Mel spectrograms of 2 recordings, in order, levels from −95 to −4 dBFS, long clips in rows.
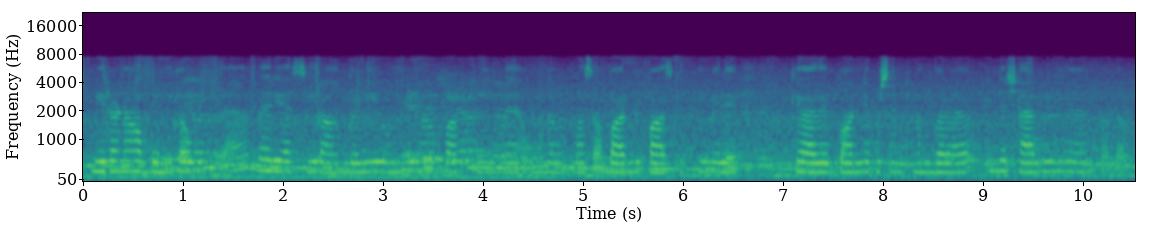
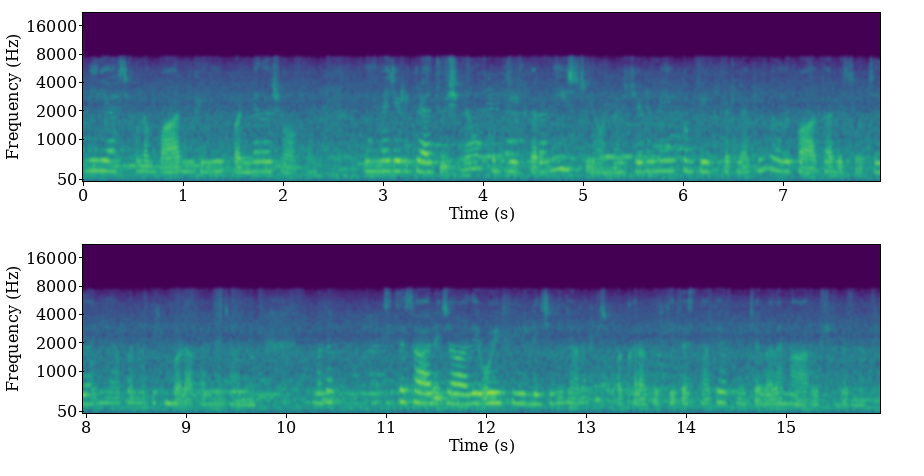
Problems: constant background noise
